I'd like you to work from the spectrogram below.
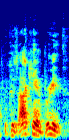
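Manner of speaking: usual speaking voice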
